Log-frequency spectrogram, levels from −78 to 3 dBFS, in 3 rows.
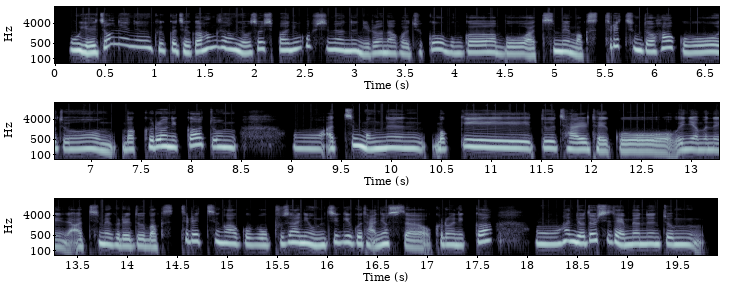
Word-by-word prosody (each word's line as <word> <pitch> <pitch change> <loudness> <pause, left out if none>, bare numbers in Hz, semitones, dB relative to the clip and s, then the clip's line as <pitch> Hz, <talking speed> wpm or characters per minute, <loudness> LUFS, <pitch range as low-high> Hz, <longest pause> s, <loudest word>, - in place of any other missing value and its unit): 뭐 250 -3 +6
예전에는 345 - +1
그러니까 245 -1 -1
제가 210 +3 +1
항상 305 -3 +2
6:30, 250 +5 +1
7:00 310 0 -1
면은 235 -5 +2
일어나 190 +2 -2
가지고 195 - -3
뭔가 205 +1 -1
뭐 175 -2 -2
아침에 220 +9 +1
막 150 -6 -3
스트레칭도 270 -12 -1
하고 210 -7 0
좀 185 -4 -3
막 185 0 -2
그러니까 245 +4 +3
좀 230 -2 0 0.6
어 195 -2 -5
아침 205 +7 +2
먹는 205 -2 +3
먹기도 210 -1 +1
잘 185 -2 +1
되고 150 -4 -1
왜냐면은 170 -4 -3
아침에 205 +5 -2
그래도 170 -2 -2
막 150 -3 -3
스트레칭하고 240 - -2
뭐 185 -1 -3
부산히 230 0 +2
움직이고 220 +5 -1
다녔어요. 190 -7 +1
그러니까 205 +8 -1 0.4
어 210 -1 -1
한 280 0 +3
8:00 280 +5 +3
되면은 210 -2 +1
좀 200 +3 -3
210 Hz, 275 characters per minute, -22 LUFS, 185-245 Hz, 0.6 s, 뭐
